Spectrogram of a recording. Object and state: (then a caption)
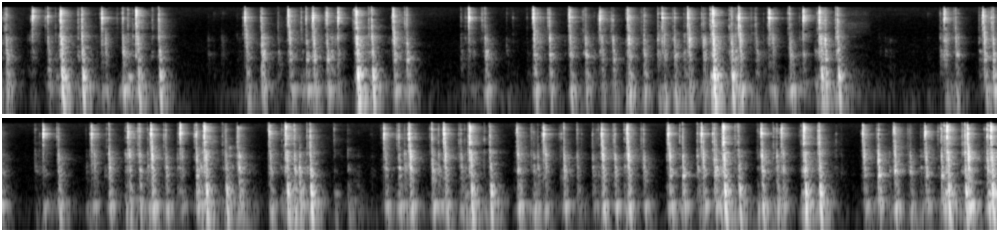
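Plastic mechanical keyboard with clicky switches. Both hands' fingertips type rapidly on the keycaps of a pink AUKEY plastic mechanical gaming keyboard with blue switches. The result is bursts of sharp, bright clicky keystrokes with a low thock underneath, separated by brief silent pauses.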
